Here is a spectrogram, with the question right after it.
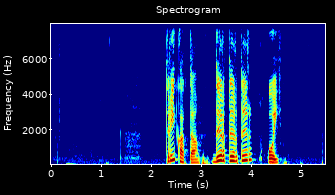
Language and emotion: Russian, neutral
